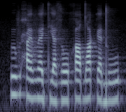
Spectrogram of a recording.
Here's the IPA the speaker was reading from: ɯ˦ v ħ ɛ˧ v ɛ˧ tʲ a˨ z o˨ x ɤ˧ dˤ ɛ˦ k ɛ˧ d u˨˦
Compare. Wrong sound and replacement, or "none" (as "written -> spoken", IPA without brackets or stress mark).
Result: none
